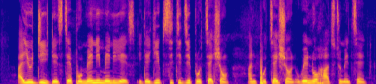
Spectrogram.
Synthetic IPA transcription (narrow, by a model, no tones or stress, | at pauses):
ʔa̰judidestefɔmɛnimɛnijizideɡivsitidipɹotʰɛkʃɔ̃n | ʔã̰npʰɹotʰɛkʃɔ̃nwenohadstumẽntʰẽn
